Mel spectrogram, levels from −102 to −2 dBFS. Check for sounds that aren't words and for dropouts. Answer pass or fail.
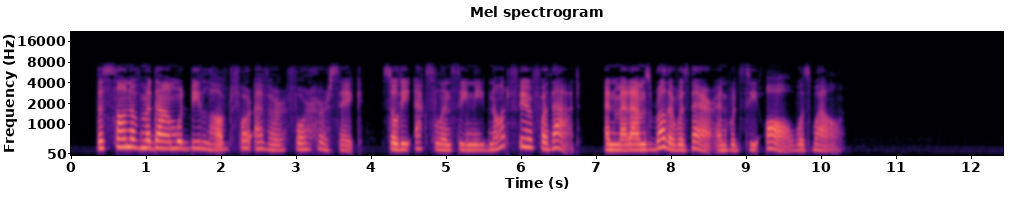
pass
